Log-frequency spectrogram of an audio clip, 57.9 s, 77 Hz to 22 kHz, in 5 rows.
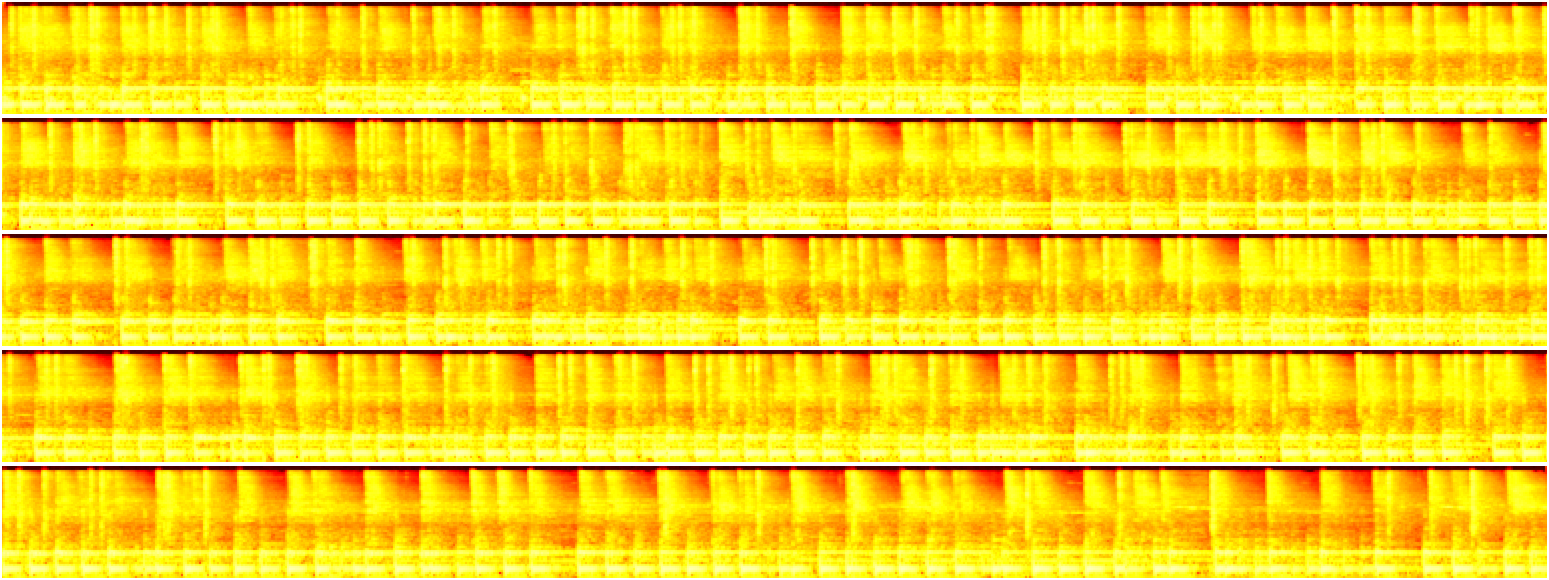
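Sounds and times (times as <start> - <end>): drums and cymbals beat: 0.0 - 57.9.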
